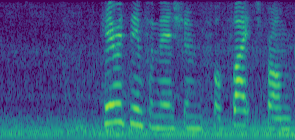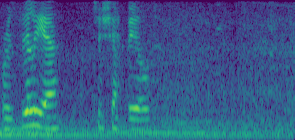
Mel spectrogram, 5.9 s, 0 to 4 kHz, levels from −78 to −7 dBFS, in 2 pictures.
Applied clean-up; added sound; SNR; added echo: none; Truck; 7 dB; reverberation time 0.3 s.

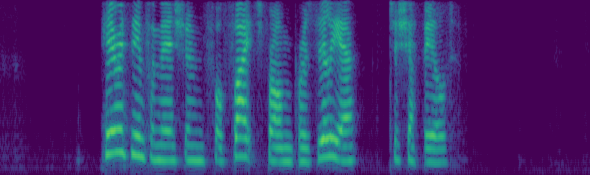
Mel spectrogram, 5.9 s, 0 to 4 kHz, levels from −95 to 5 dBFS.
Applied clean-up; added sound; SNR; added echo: neural mask model DeepFilterNet 3.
